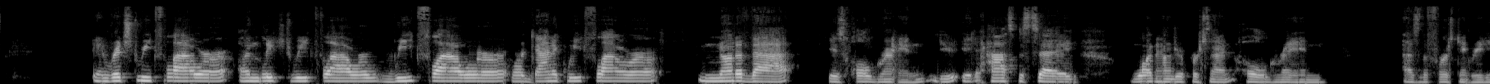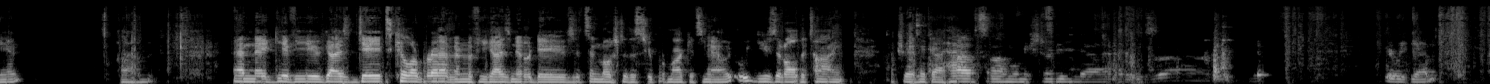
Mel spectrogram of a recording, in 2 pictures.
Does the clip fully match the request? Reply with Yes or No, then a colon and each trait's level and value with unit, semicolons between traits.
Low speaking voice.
Yes: low, 130 Hz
